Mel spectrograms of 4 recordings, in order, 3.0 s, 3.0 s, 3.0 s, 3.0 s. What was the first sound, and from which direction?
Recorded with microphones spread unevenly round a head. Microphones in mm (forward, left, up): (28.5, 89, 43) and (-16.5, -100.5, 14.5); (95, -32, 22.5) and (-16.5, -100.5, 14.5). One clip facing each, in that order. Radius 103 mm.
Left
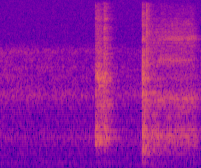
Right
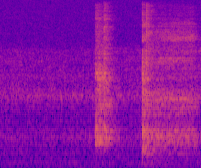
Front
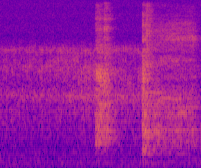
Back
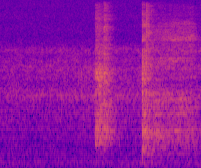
A camera shutter, 155° left.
